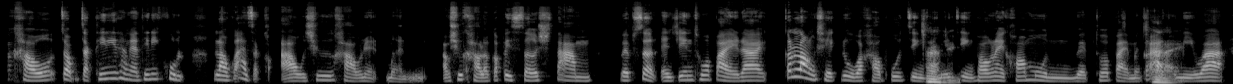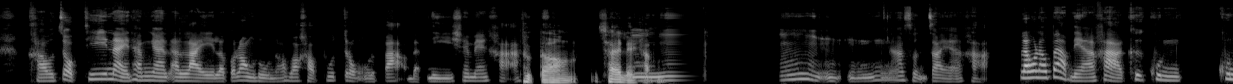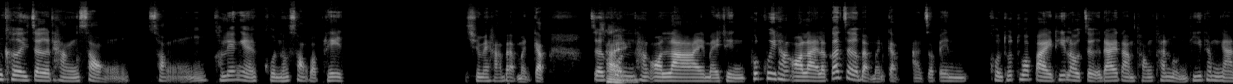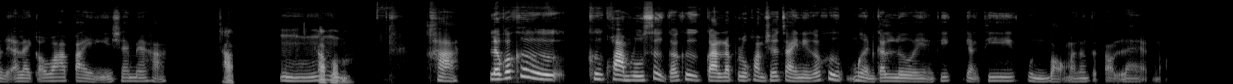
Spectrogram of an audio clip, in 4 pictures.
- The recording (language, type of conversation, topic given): Thai, podcast, เวลาเจอคนต่อหน้าเทียบกับคุยกันออนไลน์ คุณรับรู้ความน่าเชื่อถือต่างกันอย่างไร?
- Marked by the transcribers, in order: tapping; in English: "Search Engine"; other background noise; distorted speech; lip smack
